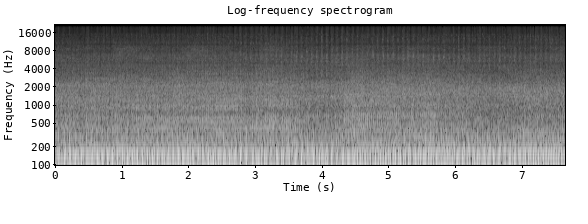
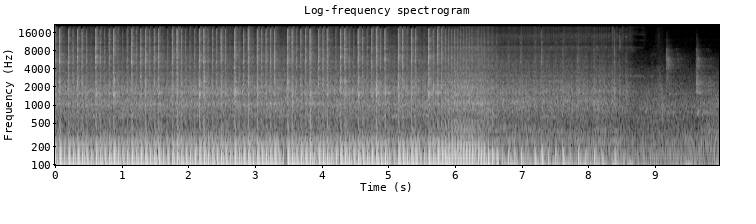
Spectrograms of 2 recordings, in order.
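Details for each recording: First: Honda Zoomer-X small single-cylinder scooter after replacing fuel filter and fuel pump motor to fix hard starting and stalling: low, even idle putter, no stumbling or dying; normal idle. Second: Honda Zoomer-X fuel-injected scooter: starts, thumps briefly, then beat slows, turns ragged and dies, worse when throttle is opened; caused by a weak electric fuel pump, pressure to be checked with a gauge.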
